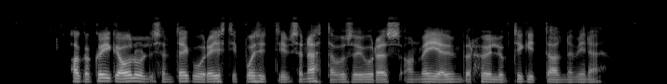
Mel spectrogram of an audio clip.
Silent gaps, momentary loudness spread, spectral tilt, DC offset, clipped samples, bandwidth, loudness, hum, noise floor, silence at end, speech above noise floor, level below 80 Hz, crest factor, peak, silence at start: none; 8 LU; -3.5 dB/octave; under 0.1%; under 0.1%; 10 kHz; -29 LUFS; none; -74 dBFS; 0.65 s; 44 dB; -74 dBFS; 24 dB; -8 dBFS; 0.7 s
